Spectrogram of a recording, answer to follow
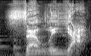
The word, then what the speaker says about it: Selia: It's pronounced Selia, but people call me Selia cuz you know I'll sell you some bull. You know what I'm saying?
